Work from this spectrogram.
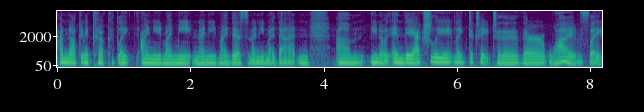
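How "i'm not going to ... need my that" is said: plain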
